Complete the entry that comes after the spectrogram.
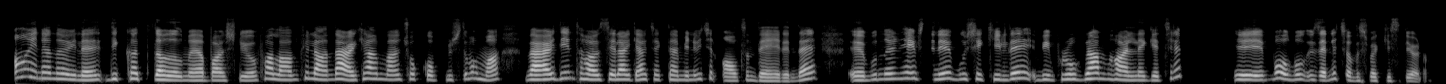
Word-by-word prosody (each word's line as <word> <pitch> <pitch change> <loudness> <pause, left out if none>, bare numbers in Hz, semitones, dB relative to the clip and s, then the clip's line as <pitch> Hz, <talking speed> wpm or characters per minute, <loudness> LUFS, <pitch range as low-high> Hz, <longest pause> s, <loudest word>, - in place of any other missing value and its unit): Aynen 305 -5 -1
öyle, 220 -4 +1
dikkat 260 +1 -2
dağılmaya 190 -4 +3
başlıyor 190 0 -1
falan 220 -5 +1
filan 235 -3 +1
derken 245 +1 +4
ben 220 +1 0
çok 245 +2 -8
kopmuştum 210 +3 -7
ama 235 -4 -1 0.3
verdiğin 235 +5 +6
tavsiyeler 230 -2 +2
gerçekten 220 -1 -3
benim 210 +2 -4
için 250 +3 -10
altın 175 +2 -3
değerinde. 165 - 0 0.3
Eee, 195 0 +1
bunların 250 +4 -3
hepsini 265 -2 -1
bu 245 +1 -6
şekilde 240 +3 -1
bir 220 0 -4
program 240 +3 +2
hâline 205 -4 +2
getirip, 195 - -6 0.5
eee, 215 -2 +3
bol 265 -6 +2
bol 230 -2 -4
üzerine 210 +4 -1
çalışmak 175 -5 -7
istiyorum. 155 +1 -9
225 Hz, 140 wpm, -24 LUFS, 200-250 Hz, 0.5 s, verdiğin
